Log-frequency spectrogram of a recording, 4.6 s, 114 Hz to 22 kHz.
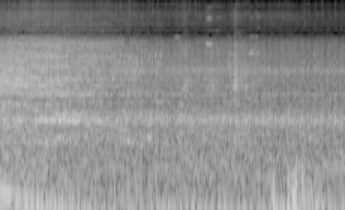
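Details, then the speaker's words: Yamaha FZ-S V2 whose engine sound went harsh when hot, after engine repair with new cam and rocker parts: a rev blip settling into an even single-cylinder beat without ticking or rattle; normal idle. "এই যে দেখেন গাড়ি ওকে হয়ে গেছে এবার sound শোনেন তো"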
